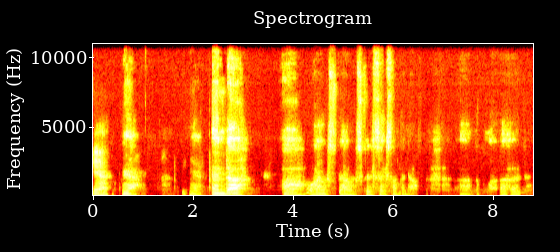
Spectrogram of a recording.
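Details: Adult male survivor of two strokes in November 2017, including a hemorrhagic stroke; right-sided weakness, unusable numb right hand, short-term memory problems, 10 seizures since stroke; finding: aphasia.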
